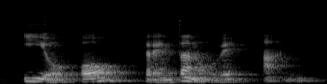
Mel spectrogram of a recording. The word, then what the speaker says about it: ho: Io ho, tu hai, lui, lei ha, noi abbiamo, voi avete, loro hanno. The H is silent in Italian when it's at the beginning of a word.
